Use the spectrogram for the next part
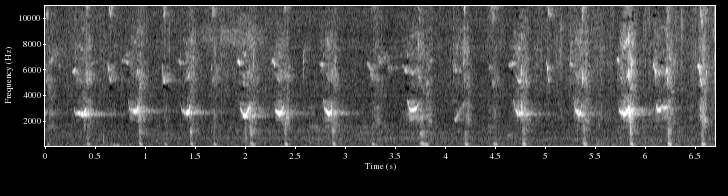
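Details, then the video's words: Tina, a hunting dog in training, holds young wild boar at bay on 6 March 2013, giving a steady run of high, sharp yelps a little under once per second over faint rustling. "TINA JANIORSKA odlicno goni i uporno oblajava d.nazimad"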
